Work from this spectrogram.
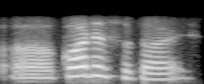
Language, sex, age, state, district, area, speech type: Assamese, female, 18-30, Assam, Biswanath, rural, conversation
